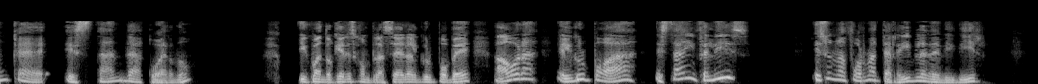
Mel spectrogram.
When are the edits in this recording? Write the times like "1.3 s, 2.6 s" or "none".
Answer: 2.8 s, 7.9 s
